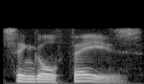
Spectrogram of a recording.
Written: single-phase

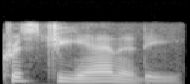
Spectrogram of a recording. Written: Christianity

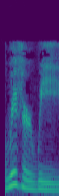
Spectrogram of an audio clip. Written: riverweed

